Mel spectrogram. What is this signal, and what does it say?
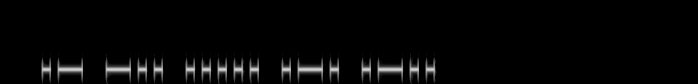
Morse code, heard as a keyed tone, about 15 wpm, 700 Hz. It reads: AD5RL
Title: USA Call Signs - 5 Characters - Repeated 3x - 15wpm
